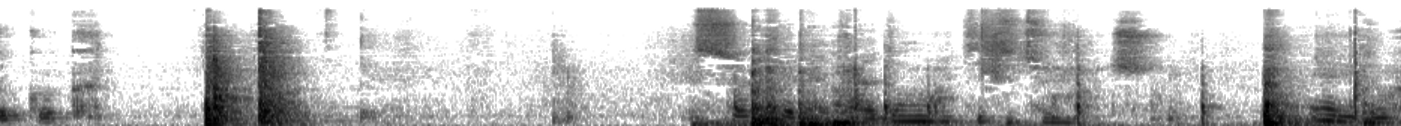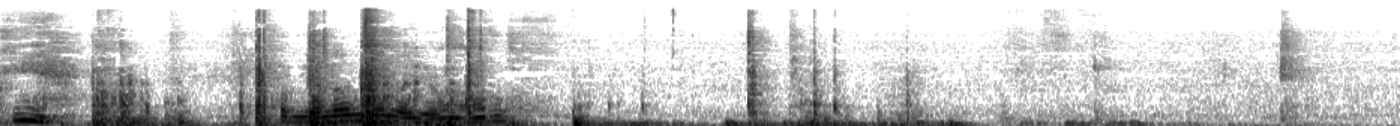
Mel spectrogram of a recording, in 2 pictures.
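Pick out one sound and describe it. Pot lids and dishes clatter.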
